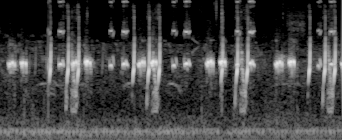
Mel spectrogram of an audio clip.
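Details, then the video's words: Single male quail calling, a morning-and-night call used for quail hunting: clipped whistled notes repeated in quick pairs and triplets, mixed with sharp downward-sweeping squawky notes, over a steady low hum. "Batair ki awaz batair hunting Batair ki night awaz"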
